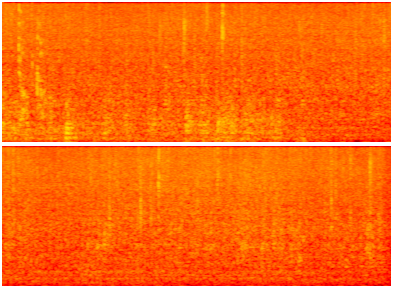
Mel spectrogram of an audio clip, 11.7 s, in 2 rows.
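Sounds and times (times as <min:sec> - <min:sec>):
thunder in Manchester: 0:00.0 - 0:05.0
heavy rain in Manchester: 0:00.0 - 0:11.6.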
